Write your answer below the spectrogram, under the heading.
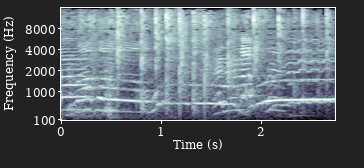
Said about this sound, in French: On applaudit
